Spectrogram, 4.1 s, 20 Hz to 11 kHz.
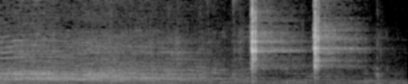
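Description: Live audience noise dying away after the song announcement. Then a count-in of sharp, evenly spaced clicks, about 0.6 s apart, leads into the band starting a new song.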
